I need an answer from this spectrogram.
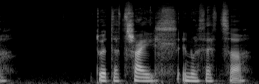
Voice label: "traill", Welsh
